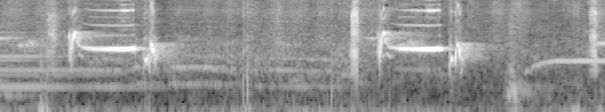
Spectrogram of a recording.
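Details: Prinia singing a sharp, provoking song that spurs other prinias to answer: two strong phrases about two seconds apart, each a sharp click, then a level piercing whistle closing with a harsh buzz.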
